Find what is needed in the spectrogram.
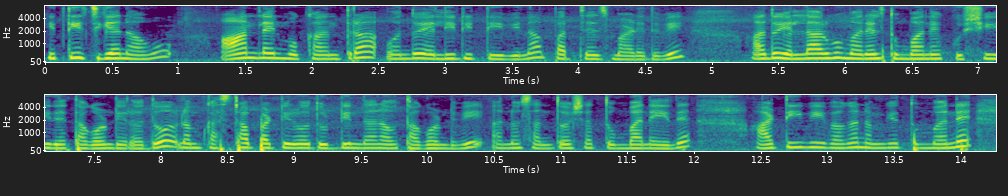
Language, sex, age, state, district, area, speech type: Kannada, female, 18-30, Karnataka, Kolar, urban, spontaneous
